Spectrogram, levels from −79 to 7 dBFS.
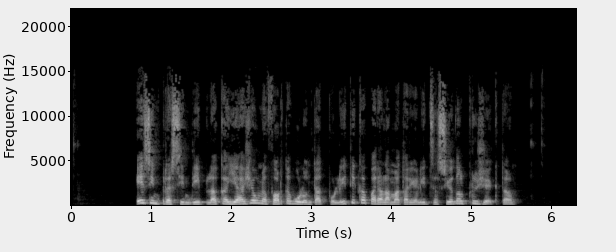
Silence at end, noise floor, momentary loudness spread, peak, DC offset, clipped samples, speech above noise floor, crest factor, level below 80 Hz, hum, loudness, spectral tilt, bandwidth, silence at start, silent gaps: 0.75 s; -78 dBFS; 8 LU; -2 dBFS; under 0.1%; under 0.1%; 59 dB; 18 dB; -68 dBFS; none; -19 LUFS; -3.5 dB/octave; 15.5 kHz; 0.8 s; none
